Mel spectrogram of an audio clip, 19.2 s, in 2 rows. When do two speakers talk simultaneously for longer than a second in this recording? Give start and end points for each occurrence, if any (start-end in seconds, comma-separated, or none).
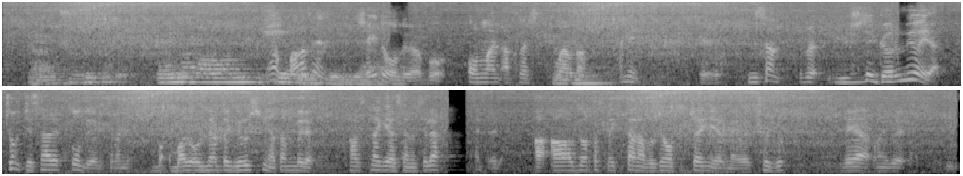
2.6-3.9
